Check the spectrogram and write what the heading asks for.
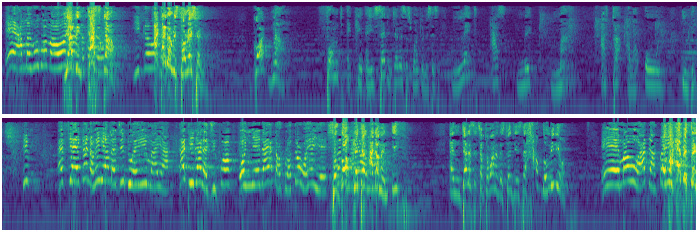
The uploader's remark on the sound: Preached at the Anagkazo Assemblies, Hohoe on Phanerosis Convention Day 3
